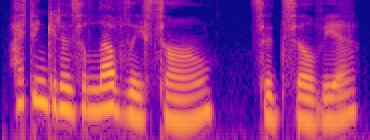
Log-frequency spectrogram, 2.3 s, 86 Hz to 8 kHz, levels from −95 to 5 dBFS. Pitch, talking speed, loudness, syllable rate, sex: 205 Hz, 235 wpm, -20 LUFS, 6.4 syllables/s, female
